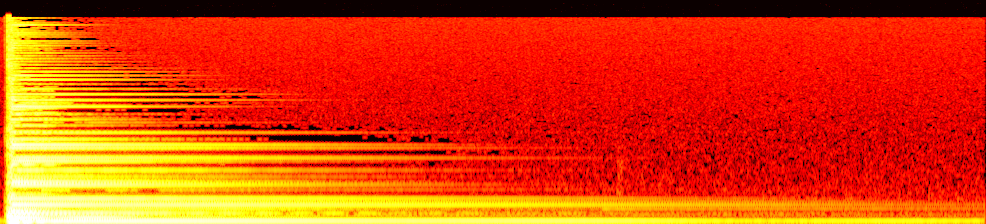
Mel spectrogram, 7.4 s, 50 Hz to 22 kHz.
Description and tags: chord Em6
Yamaha acoustic through USB microphone to laptop. Chords strummed with a metal pick. File name indicates chord.
chord, acoustic, guitar, strummed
